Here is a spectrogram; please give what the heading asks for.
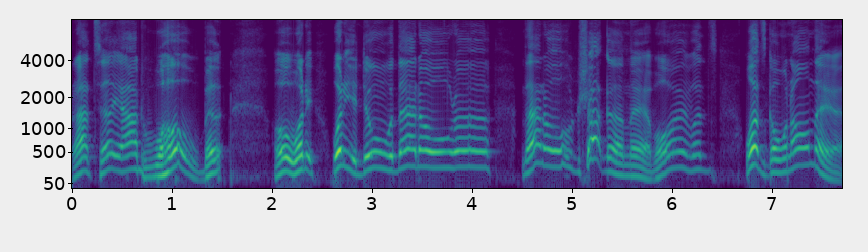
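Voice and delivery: high, loud, crowing talking-rooster voice. Riffing in a comedy bit as a cartoon rooster, Foghorn Leghorn voice. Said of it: "foghorn leghorn looking ass".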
